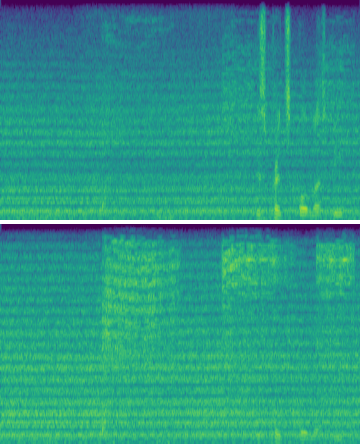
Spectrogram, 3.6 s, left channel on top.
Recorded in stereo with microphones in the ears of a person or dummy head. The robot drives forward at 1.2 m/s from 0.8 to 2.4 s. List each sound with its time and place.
0.0 s a drone: 55° right (ahead or behind)
1.0 s breaking glass: 45° right (ahead or behind); by 3.5 s 35° right (ahead or behind)
2.5 s a man speaking: 60° left (ahead or behind)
